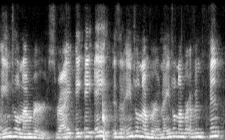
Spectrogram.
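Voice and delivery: ordinary talk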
